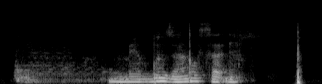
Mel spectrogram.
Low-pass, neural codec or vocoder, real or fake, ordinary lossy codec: 7.2 kHz; codec, 16 kHz, 1.1 kbps, Voila-Tokenizer; fake; Opus, 64 kbps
